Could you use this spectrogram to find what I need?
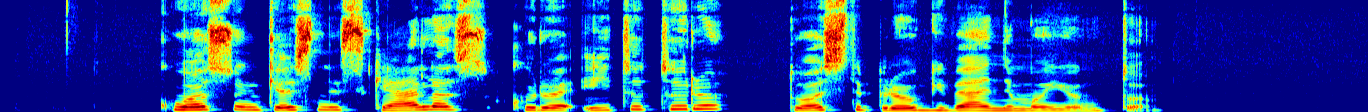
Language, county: Lithuanian, Vilnius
